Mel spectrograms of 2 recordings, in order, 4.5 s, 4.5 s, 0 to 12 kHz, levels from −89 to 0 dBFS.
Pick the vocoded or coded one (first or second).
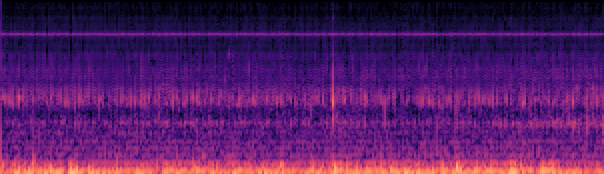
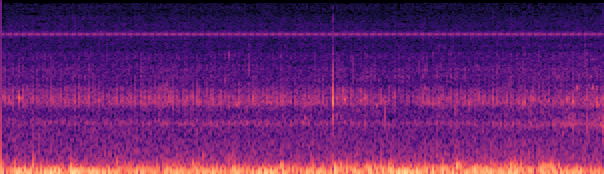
first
